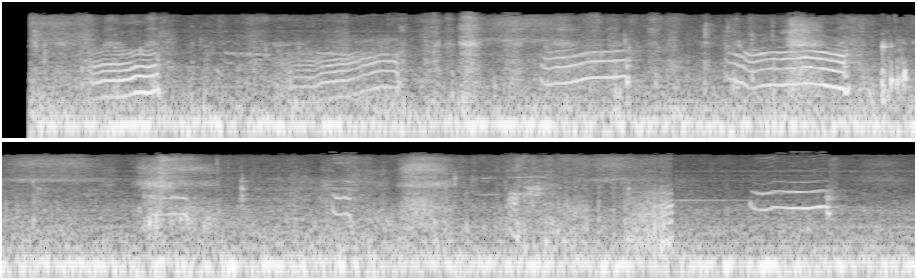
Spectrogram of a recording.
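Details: Boxer dog giving birth live to four puppies, licking the newborn before its first nursing: high squeaky whines from a newborn puppy, rising then falling, in bursts during the first half, with low background hum.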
